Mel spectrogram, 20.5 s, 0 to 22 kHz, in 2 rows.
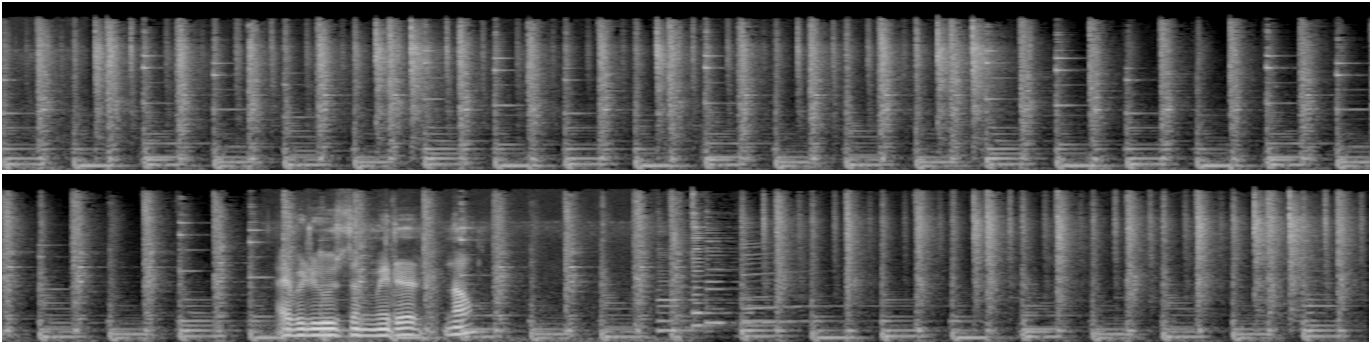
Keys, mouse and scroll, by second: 0.8 Return, 1.8 scroll up 2, 3.0-3.3 scroll down 2, 4.9 scroll down 1, 5.1 click, 5.9 scroll down 2, 6.3 scroll up 2, 7.6 click, 8.9 scroll down 2, 9.7 click, 10.0 scroll up 2, 10.6 scroll down 2, 11.0 click, 11.6-12.0 scroll down 2, 12.4-12.7 scroll up 2, 12.8 scroll down 2, 13.5 click, 14.9 scroll up 2, 19.2 click.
